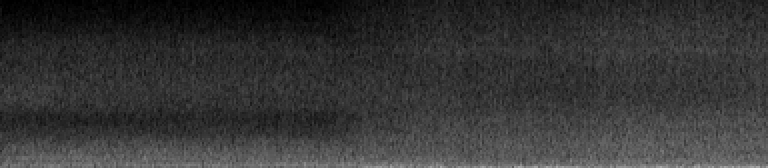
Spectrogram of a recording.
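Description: Wind buffeting the microphone over a steady rushing noise, the gusts growing stronger about three seconds in.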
